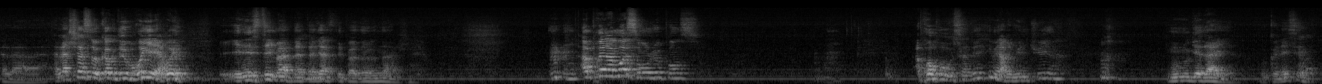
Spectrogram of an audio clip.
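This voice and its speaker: A touchy, self-pitying suitor in a theatrical farce, full of broken, complaining phrases. His voice is high. The sound is echoey with faint noise. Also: wildly swooping pitch, moderate pace, long pauses, a bit bright. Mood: prim, fussy. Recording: echoey stage, distant mic, faint noise.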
